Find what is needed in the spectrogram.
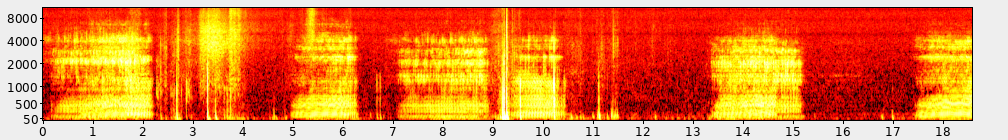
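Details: Loud, rough, low-pitched snoring in long rattling bursts every few seconds from two sleeping Neapolitan Mastiffs, a mother and daughter, recorded in 2017.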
